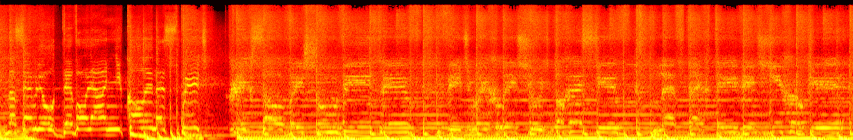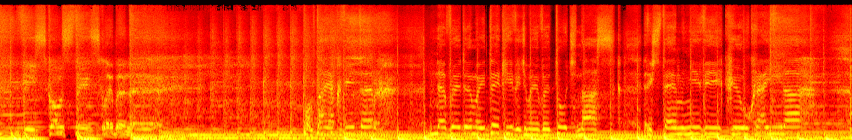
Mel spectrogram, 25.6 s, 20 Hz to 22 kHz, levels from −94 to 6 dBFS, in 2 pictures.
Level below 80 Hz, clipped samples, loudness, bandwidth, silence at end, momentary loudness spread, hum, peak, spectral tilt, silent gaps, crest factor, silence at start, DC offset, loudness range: -20 dBFS; under 0.1%; -18 LUFS; 19.5 kHz; 0 s; 4 LU; none; -4 dBFS; -4 dB/octave; none; 12 dB; 0 s; under 0.1%; 2 LU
